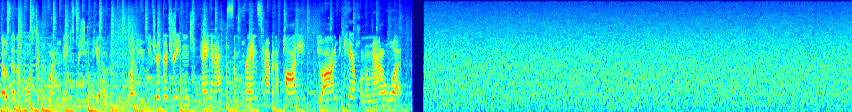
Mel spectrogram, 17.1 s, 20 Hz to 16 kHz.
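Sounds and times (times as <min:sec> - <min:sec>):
television static hiss: 0:08.5 - 0:17.0.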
